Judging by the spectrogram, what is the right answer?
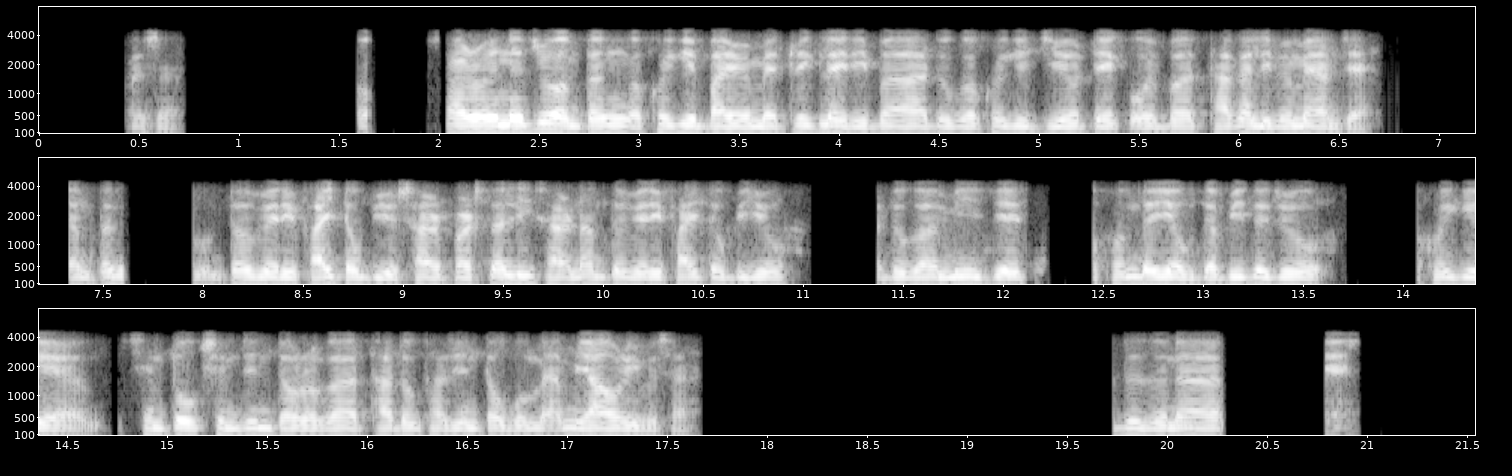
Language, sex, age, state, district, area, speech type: Manipuri, male, 45-60, Manipur, Imphal East, rural, conversation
